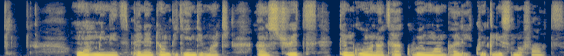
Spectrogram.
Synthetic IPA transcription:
wɔ̃nminitpɛnɛdɔ̃nbiɡĩndəmat͡ʃãnstɹet | d̥ɛ̃mɡoɔ̃natʰakwɛ̃nwãnbalikʰwiklisnɔfaʊt

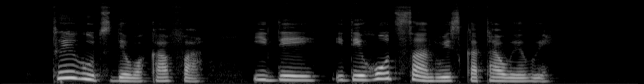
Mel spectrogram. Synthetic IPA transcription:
tɾeɾutdewakafa | ide | ideɦodsãndweskatawewe

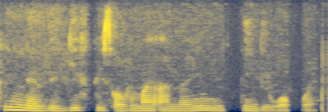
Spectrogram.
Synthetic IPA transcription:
kʰlinɛdeɡivpisɔvmãɪ̃nã̰nːãjĩmik̚t̪ĩŋdḛwɔ̰kwɛ̰

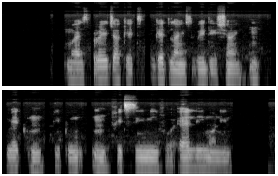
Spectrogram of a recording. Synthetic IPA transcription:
maɪspɹɛd͡ʒakɛt | ɡɛtlãɪ̃nswedeʃãɪ̃n̩ | mekpipʰɔ | fitsimifɔʔɛlimɔnĩn

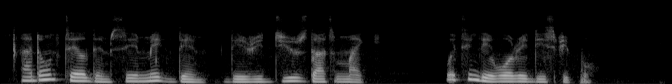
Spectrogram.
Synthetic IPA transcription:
aɪdõntʰɛldɛ̃msemek̚dɛ̃mdeɹidjus̬datmaɪk | wetĩndewɔɹidispipol̩

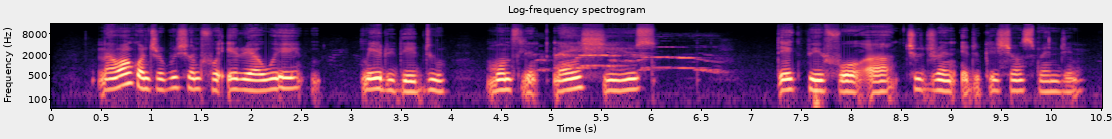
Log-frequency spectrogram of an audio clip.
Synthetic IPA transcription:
nãwɔ̃nkʰɔ̃ntɾibjuʃɔ̃nfɔʔeɾiawɛ | meɾidedu | mɔ̃ntʰlḭ̃ːãʃijus | tekpʰefɔha̰t͡ʃʰildɹɛ̃nɛ̰dṵkʰeʃɔ̃nspɛ̃ndɪ̰̃ŋ

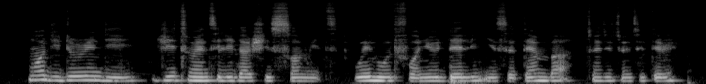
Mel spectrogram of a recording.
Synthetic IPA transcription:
mɔdiduɹĩndid͡ʒitʰwɛ̃ntilidaʃipsɔmit | weɦoldfɔnjudeliʔĩnsɛp̚tɛ̃mbatwɛ̃ntitwɛ̃ntiθɹi

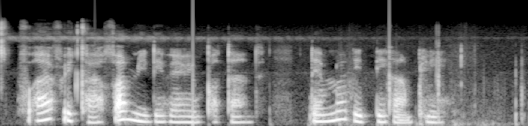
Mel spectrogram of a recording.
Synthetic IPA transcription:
fɔafɹikʰafãmilidevɛɹiĩmpʰɔtʰãnt | d̥ɛ̃mnɔdetekã̰npʰle

